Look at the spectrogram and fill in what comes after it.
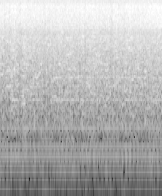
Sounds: Throat clearing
